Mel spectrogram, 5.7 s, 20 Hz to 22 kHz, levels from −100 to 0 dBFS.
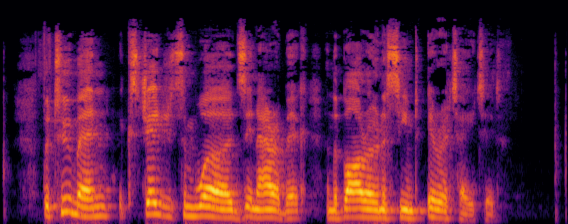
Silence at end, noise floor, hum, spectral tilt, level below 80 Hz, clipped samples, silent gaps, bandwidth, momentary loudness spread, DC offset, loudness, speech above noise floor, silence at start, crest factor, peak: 0.75 s; -62 dBFS; none; -4 dB/octave; -64 dBFS; under 0.1%; none; 14 kHz; 14 LU; under 0.1%; -19 LUFS; 43 dB; 0.45 s; 16 dB; -4 dBFS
